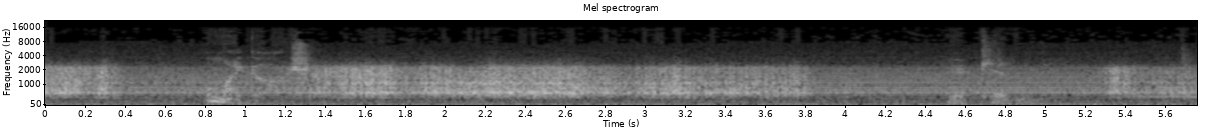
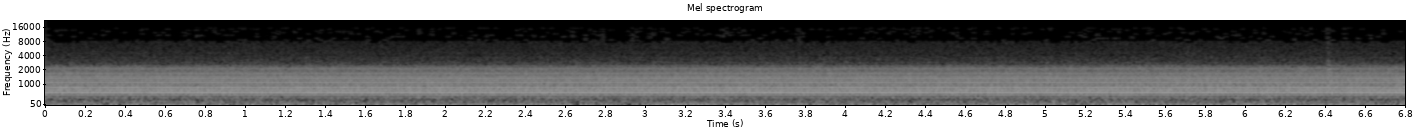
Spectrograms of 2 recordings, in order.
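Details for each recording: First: 1925 Magnavox Type D TRF radio (all RF and AF stages, no IF), turned right up: station voices and music come through clearly over a faint steady hum; the old set is receiving and playing properly. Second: 1925 Magnavox Type D TRF radio, signal generator tuned near 900: speaker gives only a constant low hum and buzz with no variation and no station; detector tube likely not detecting.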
